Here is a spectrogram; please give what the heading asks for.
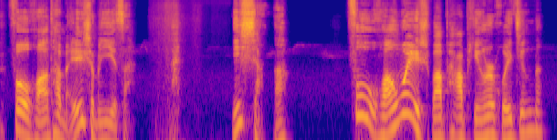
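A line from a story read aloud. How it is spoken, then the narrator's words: Smiling. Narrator (Chinese): 晋王笑了笑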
